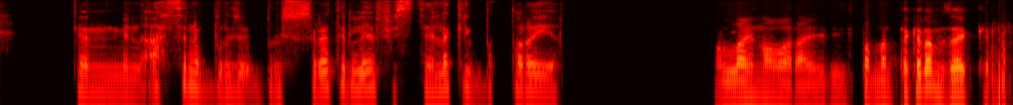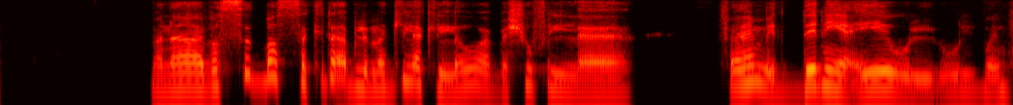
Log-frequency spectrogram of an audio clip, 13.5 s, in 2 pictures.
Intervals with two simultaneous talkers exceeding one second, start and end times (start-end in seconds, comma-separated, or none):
none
